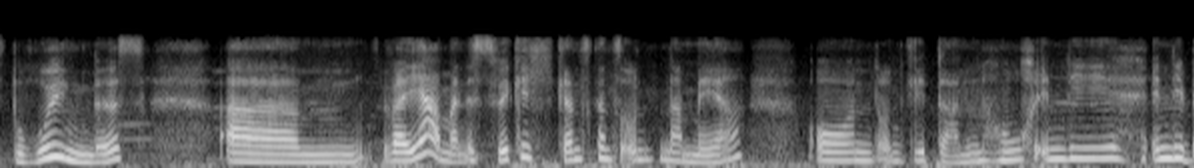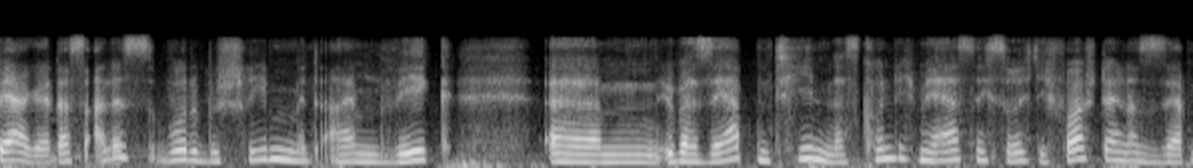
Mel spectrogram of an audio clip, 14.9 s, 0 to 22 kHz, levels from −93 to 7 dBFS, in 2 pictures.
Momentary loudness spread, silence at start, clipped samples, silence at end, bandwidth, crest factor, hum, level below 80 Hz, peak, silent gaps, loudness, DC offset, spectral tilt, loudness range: 9 LU; 0.1 s; under 0.1%; 0 s; 9 kHz; 16 dB; none; -40 dBFS; -2 dBFS; none; -18 LUFS; under 0.1%; -6 dB/octave; 4 LU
